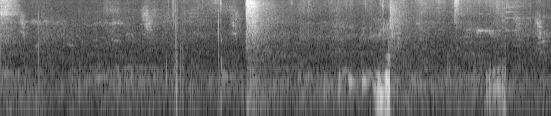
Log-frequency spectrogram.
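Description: Several large-bodied pigeons coo in low, throaty bursts inside a loft, with a louder cluster of coos near the end, sharp wing claps and flutters between them, and background chatter beneath.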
